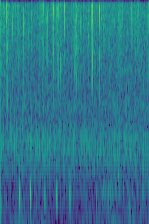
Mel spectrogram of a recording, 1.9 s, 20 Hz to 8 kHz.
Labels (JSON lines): {"label": "biophony, pulse", "recorder": "SoundTrap 500"}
